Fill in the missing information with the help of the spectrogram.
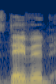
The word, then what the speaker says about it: David: So we're day three of the Utah Halloween Expo, and Jeremy and I are here with Dave Ace's Faces, right? Did I say that correctly? – It's David Ace's Faces, yep.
